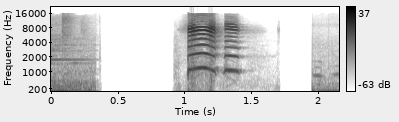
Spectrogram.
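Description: Two short, high squeaks about a second in, the first longer, each rising and then falling in pitch, just after background music fades out.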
